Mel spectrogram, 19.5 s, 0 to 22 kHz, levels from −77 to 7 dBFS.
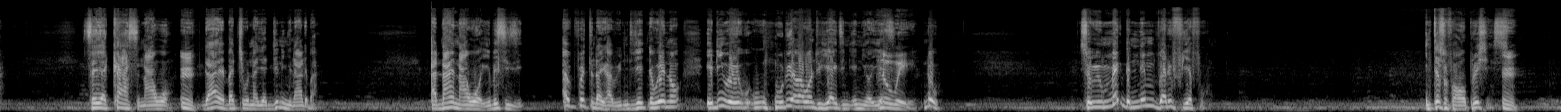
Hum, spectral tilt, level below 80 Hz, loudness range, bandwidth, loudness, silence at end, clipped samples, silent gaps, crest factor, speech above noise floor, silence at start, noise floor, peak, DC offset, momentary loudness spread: none; -4 dB/octave; -62 dBFS; 5 LU; 17 kHz; -19 LUFS; 0 s; under 0.1%; none; 18 dB; 26 dB; 0 s; -46 dBFS; -2 dBFS; under 0.1%; 14 LU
